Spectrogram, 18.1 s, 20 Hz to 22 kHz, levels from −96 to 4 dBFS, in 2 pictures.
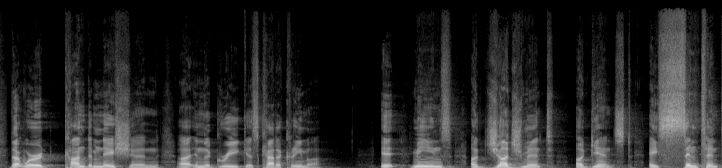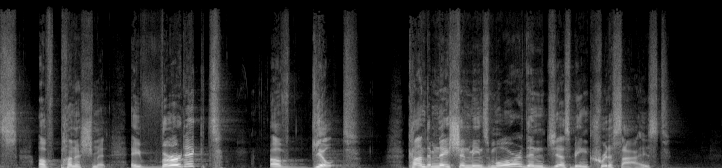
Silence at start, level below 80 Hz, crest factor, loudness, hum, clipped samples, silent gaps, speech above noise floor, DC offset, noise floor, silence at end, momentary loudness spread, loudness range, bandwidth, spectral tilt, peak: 0.15 s; -56 dBFS; 24 dB; -24 LUFS; none; under 0.1%; none; 49 dB; under 0.1%; -72 dBFS; 0.8 s; 16 LU; 8 LU; over 20 kHz; -5 dB/octave; -2 dBFS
